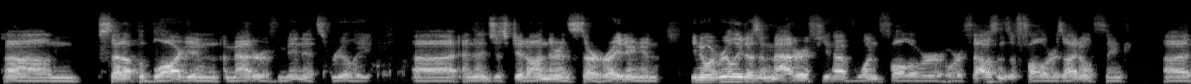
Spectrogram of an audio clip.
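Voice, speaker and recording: A man co-hosting a casual online chat over a video call, hesitant and laid-back with many pauses. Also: low voice, flat delivery, rough recording. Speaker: co-host.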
